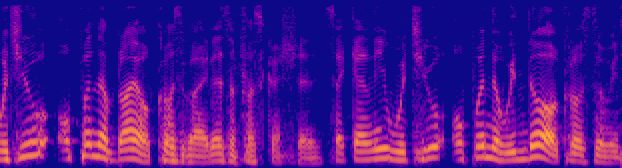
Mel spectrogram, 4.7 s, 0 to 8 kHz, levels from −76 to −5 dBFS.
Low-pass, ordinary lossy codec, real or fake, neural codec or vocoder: 7.2 kHz; none; fake; codec, 16 kHz, 8 kbps, FreqCodec, larger model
